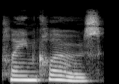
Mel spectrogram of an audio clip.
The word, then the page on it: plain clothes: American English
